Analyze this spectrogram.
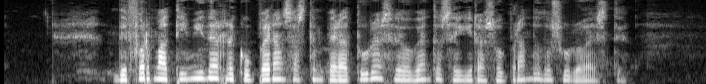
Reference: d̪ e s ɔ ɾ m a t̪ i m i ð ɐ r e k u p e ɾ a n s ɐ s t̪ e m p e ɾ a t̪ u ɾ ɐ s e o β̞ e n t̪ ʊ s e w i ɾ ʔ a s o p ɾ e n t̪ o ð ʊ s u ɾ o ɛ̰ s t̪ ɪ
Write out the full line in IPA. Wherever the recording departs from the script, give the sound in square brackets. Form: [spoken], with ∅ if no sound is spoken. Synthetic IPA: d̪ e [f] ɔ ɾ m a t̪ i m i ð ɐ r e k u p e ɾ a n s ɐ s t̪ e m p e ɾ a t̪ u ɾ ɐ s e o β̞ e n t̪ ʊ s e [ɣ] i ɾ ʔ a s o p ɾ [a] n [d̪] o ð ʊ s u ɾ o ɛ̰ s t̪ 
